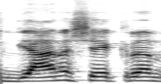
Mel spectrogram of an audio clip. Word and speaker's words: Gnanasekharan: Gnanasekharan.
